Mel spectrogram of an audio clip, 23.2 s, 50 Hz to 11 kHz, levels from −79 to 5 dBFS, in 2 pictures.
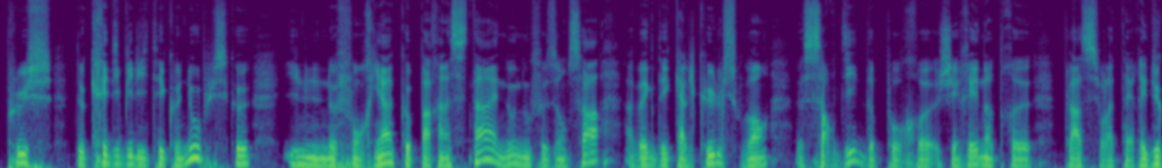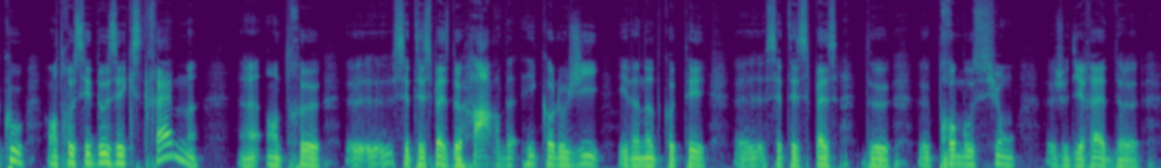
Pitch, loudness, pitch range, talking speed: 95 Hz, -20 LUFS, 90-110 Hz, 155 wpm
